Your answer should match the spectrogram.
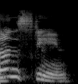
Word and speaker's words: Sunstein: Sunstein.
